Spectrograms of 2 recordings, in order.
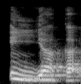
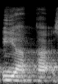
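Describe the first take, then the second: First: The y sound is held long and doubled. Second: The y sound is short and single. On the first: To You. The speaker calls it right. "yang harusnya kepada engkau" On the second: The light of the sun. The speaker calls it wrong. "tanpa tasdid"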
